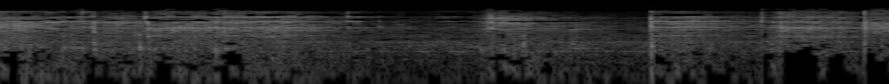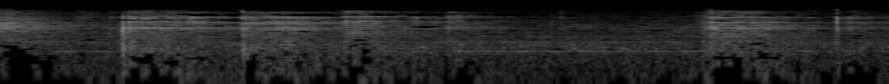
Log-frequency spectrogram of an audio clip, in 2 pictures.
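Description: Horseshoes clang against steel stakes, echoing through a large arena.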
